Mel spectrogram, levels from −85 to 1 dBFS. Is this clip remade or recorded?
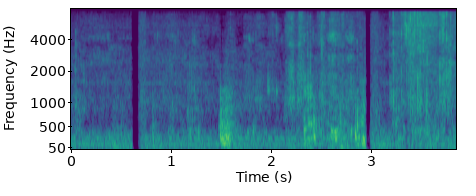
remade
